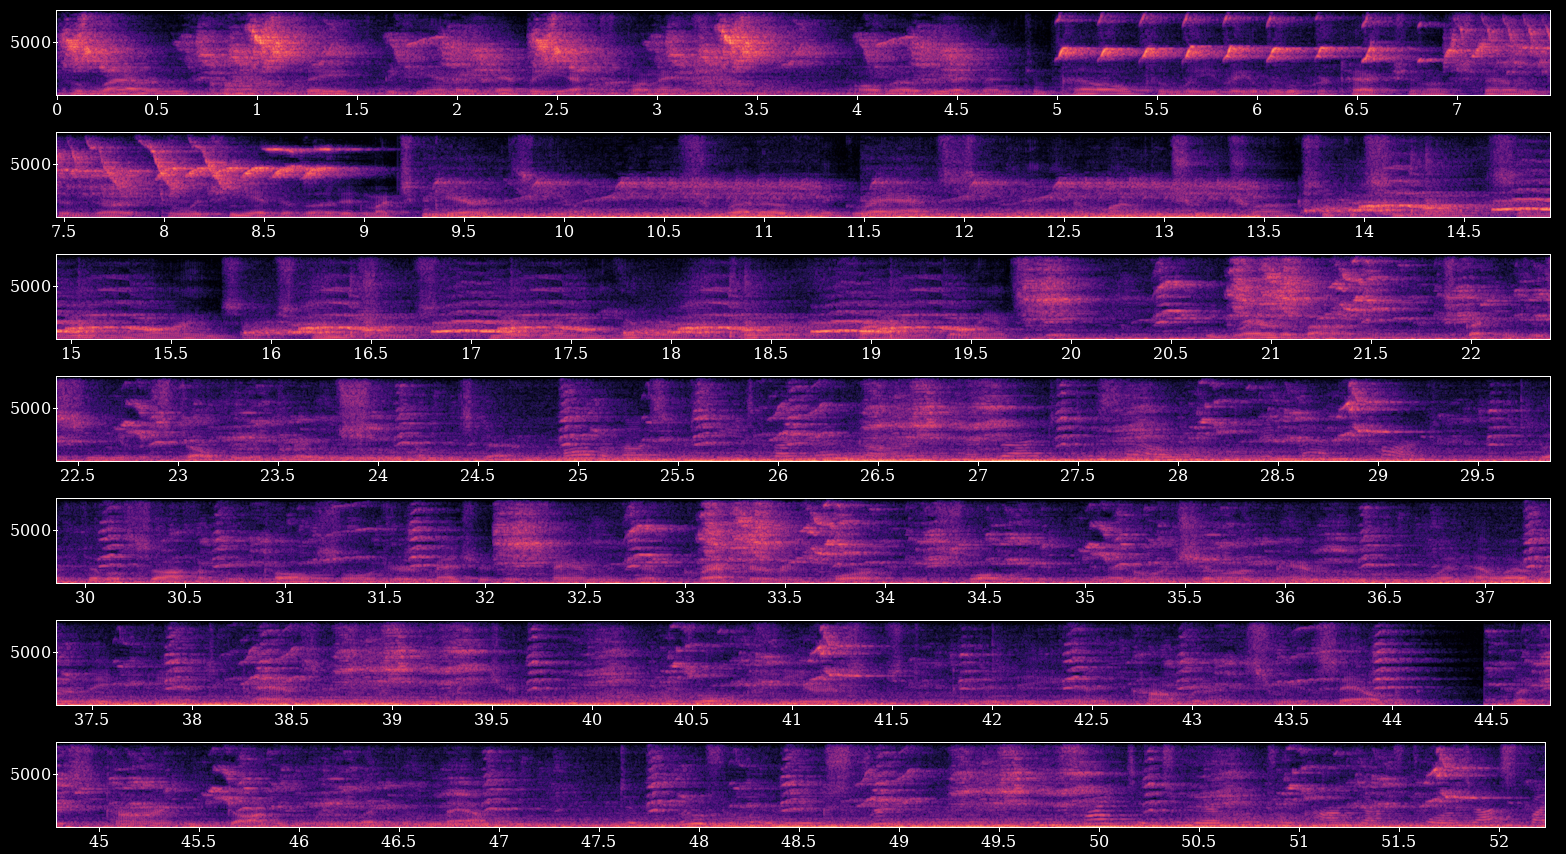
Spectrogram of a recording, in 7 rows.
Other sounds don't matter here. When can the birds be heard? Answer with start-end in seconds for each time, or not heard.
0.0-52.1.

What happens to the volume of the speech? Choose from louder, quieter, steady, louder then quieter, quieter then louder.
steady.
